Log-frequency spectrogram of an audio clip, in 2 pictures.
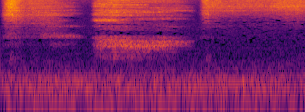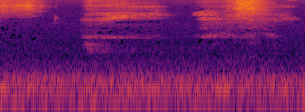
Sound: breathing slows down

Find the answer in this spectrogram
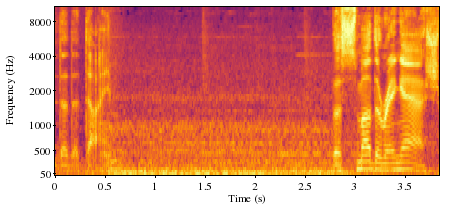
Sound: deep rumble

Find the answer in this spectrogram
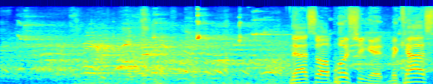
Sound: crowd talking

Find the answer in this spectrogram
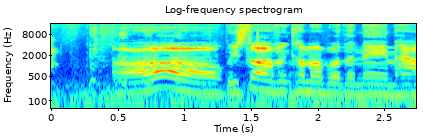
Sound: laughs

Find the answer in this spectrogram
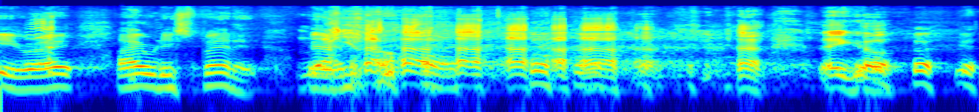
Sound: laughter

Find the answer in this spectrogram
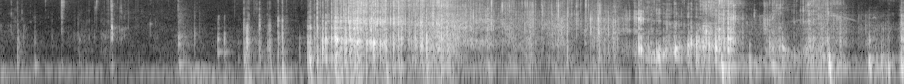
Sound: crunch!!!

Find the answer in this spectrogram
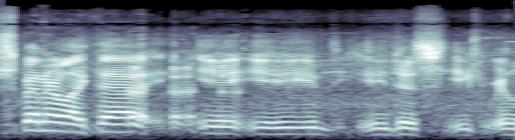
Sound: chuckling

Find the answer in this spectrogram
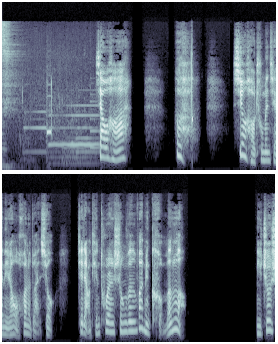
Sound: sigh

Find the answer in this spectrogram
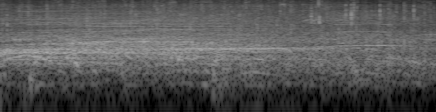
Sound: crowd cheering

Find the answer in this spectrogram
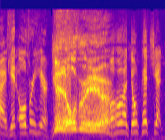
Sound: deep threatening voice

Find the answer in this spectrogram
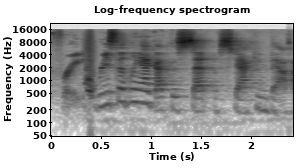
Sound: air whooshing

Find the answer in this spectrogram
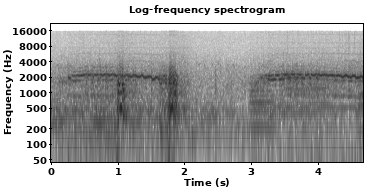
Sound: horse whinnies

